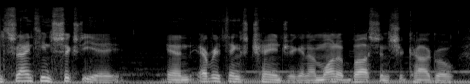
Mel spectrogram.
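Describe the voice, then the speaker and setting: Music is playing in the background. A man speaks over it at a fairly quick pace. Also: fairly low pitch for a man, ordinary pitch variation. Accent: American. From US Midwest, Springfield, Illinois. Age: 70s. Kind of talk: casual chat. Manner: halting.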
